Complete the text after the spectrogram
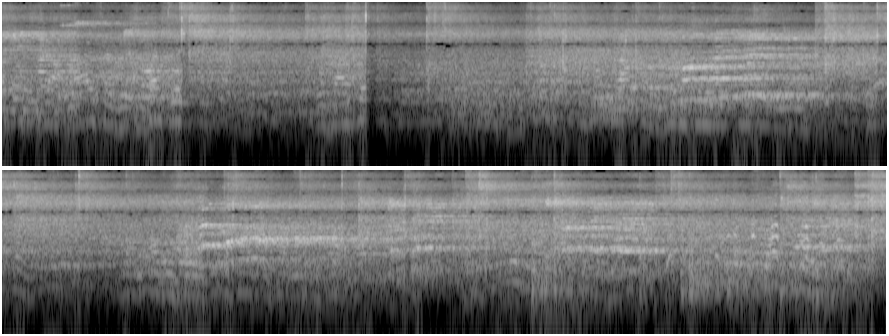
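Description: Sticks clack against a ball and the floor in an echoing hall.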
